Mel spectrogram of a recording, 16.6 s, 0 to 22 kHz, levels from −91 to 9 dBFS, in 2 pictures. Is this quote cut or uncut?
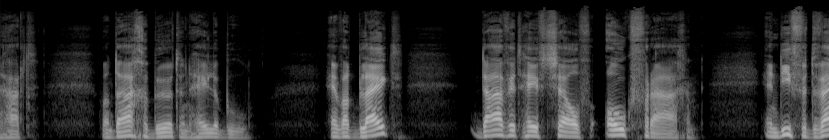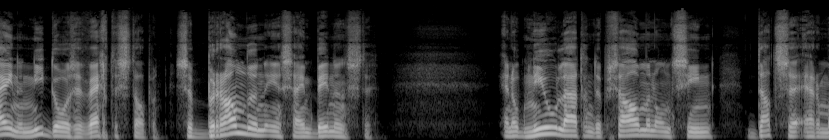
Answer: cut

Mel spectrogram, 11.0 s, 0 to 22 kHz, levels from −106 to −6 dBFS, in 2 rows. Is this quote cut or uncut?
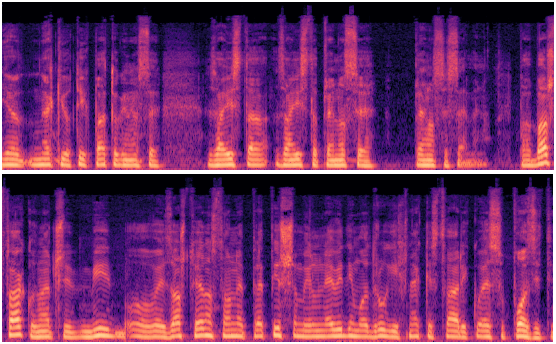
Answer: cut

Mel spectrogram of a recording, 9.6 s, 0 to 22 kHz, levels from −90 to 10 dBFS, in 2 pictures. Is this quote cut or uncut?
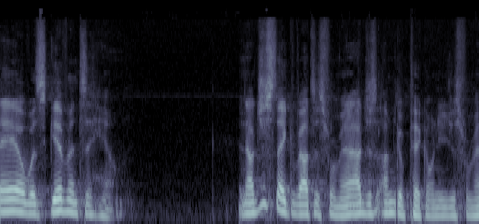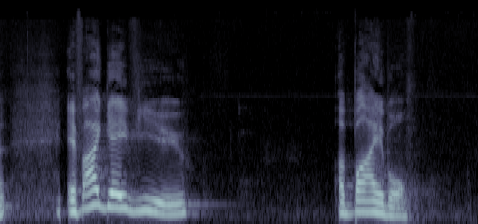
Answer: cut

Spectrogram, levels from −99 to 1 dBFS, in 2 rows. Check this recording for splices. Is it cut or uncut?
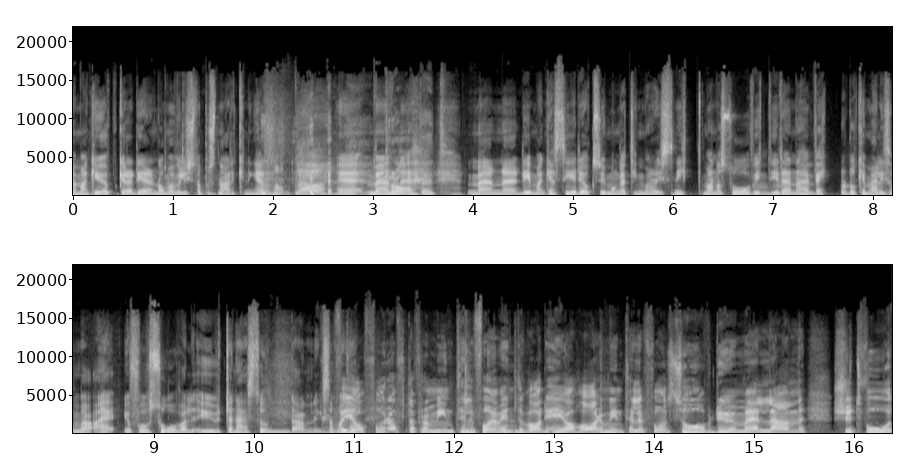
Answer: cut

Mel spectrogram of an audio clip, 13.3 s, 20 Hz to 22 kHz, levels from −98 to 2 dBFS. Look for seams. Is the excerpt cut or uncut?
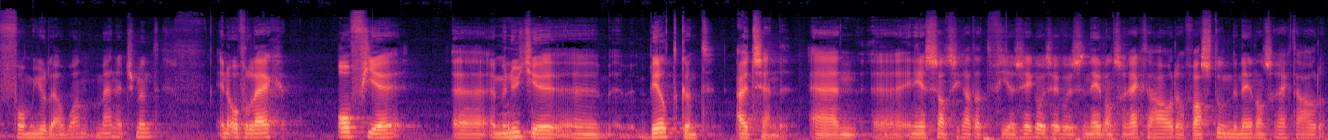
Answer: uncut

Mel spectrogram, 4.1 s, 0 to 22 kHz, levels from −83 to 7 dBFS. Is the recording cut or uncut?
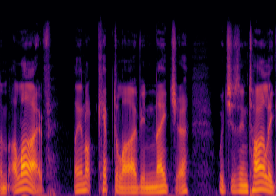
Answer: uncut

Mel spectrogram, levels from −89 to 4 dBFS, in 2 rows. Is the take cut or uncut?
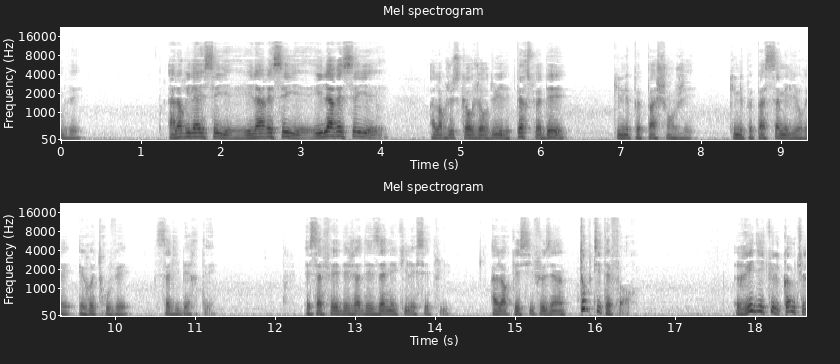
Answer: cut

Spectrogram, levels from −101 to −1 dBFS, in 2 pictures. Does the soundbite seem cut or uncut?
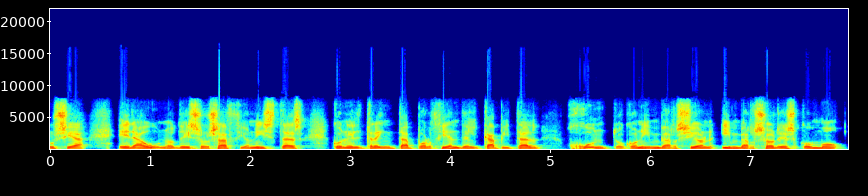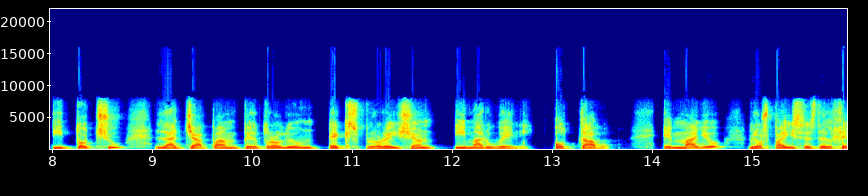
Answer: cut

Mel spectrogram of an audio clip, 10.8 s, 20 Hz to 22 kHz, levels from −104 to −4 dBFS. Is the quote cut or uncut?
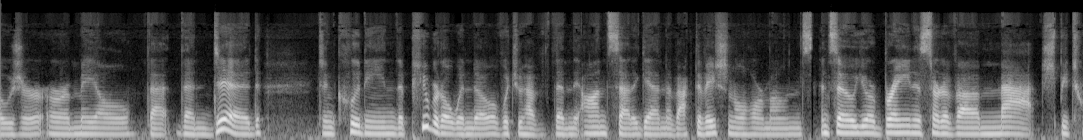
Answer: cut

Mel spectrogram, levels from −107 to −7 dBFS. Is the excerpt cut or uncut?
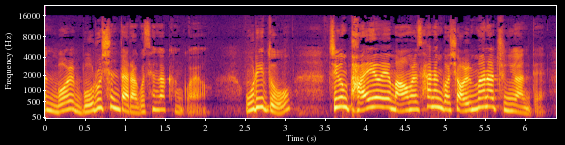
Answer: uncut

